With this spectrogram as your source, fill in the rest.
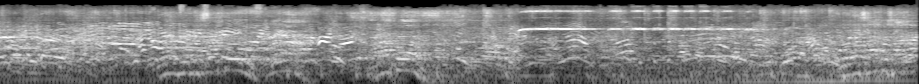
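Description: Children cheer and shout excitedly close by.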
